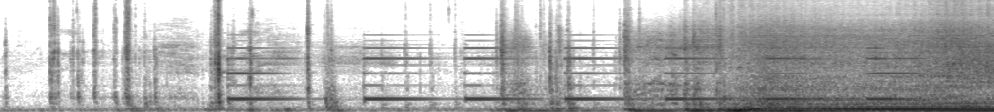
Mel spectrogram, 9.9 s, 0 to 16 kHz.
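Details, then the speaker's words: 2004 Land Rover Discovery 2 after replacing belt drive pulleys and tensioner (previously horrible flapping): clicks and chimes, cranks, catches and settles into smooth steady idle with no flapping or squeal; normal idle. "Oh, that sounds loads. curing like a kitten."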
